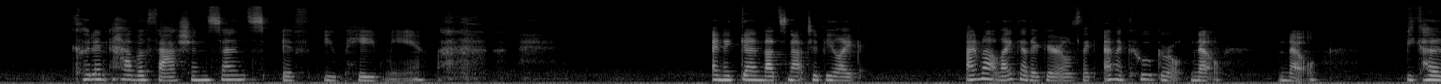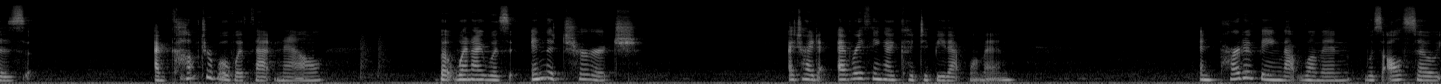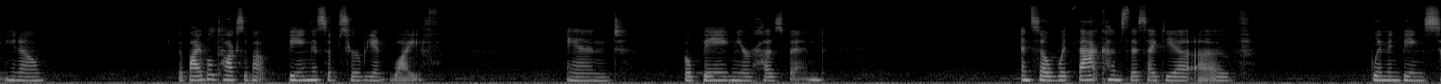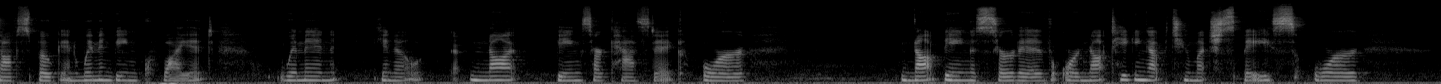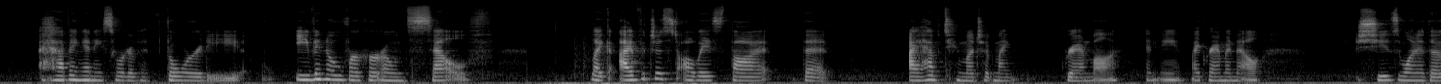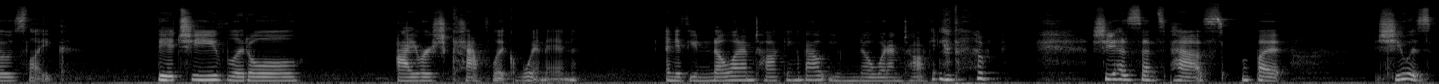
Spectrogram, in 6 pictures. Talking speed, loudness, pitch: 115 wpm, -34 LUFS, 180 Hz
